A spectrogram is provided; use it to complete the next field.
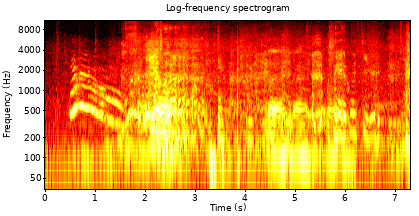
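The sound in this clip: A cat meows, opening with a drawn-out, wavering cry whose pitch falls, followed by shorter mews while people talk over it.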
